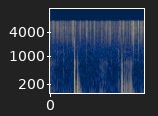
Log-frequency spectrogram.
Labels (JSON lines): {"label": "biophony, double pulse", "recorder": "SoundTrap 300"}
